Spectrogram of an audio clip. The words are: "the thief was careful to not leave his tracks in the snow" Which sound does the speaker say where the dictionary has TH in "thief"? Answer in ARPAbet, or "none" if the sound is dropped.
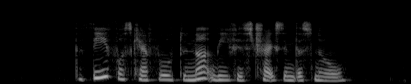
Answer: TH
